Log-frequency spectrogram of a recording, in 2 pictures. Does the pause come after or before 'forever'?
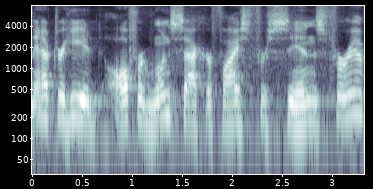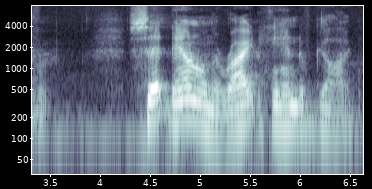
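after. The pause comes after the word forever. The sacrifice for sins lasts forever. "The way we read it"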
